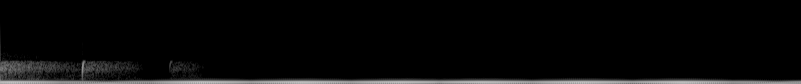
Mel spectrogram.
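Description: A low, steady electronic drone that swells and fades in loudness at an even pace, about once a second. In the first two seconds a few short, muffled hissy bursts sound over it.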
